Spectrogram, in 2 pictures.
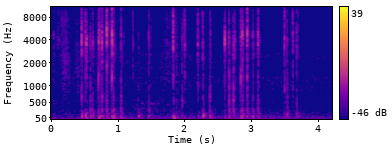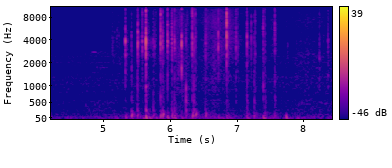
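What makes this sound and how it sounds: Long acrylic nails type in Japanese on a MacBook keyboard under a pink silicone keyboard cover. Quick bursts of soft, muffled key taps mix dull low thuds with sharp, bright clicks. A quieter pause falls around the middle before the typing picks up again.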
